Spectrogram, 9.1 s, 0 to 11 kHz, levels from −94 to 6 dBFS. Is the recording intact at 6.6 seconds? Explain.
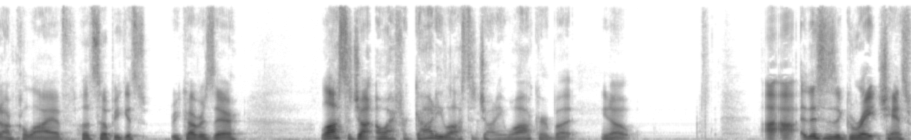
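Yes, the audio is intact at 6.6 seconds, with no fault present at that moment.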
